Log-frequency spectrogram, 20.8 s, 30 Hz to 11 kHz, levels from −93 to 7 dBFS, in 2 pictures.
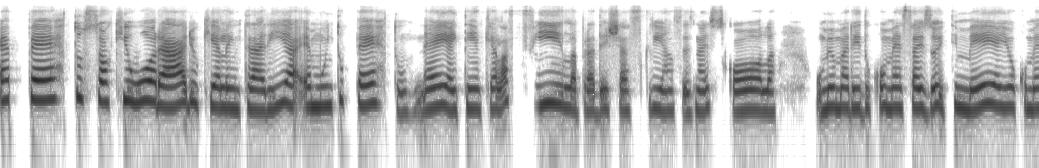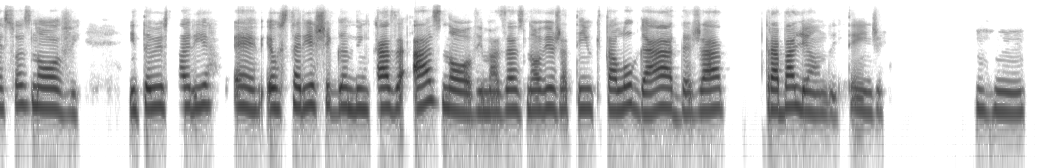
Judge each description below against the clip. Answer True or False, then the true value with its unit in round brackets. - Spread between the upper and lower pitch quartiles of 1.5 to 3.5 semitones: True (2.4 semitones)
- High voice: True (250 Hz)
